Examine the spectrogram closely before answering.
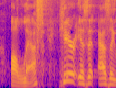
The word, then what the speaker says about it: Aleph: For example, you can hear when I say the letter Aleph, you hear the L and the F sound, right? So this is the letter Aleph.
